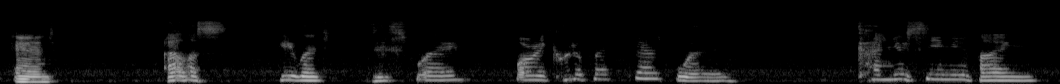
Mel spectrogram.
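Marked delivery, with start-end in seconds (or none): 1.7-10.4 pitched way up, kept soft. Recalling a performer's roles, speaker quotes his line to Alice in a Cheshire Cat impression. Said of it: "he also was Cheshire Cat".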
